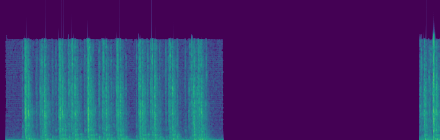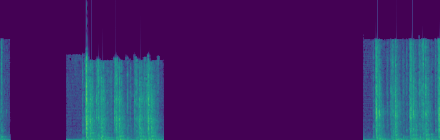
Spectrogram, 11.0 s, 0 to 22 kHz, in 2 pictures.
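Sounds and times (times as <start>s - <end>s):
typewriter key clacks: 5.3s - 5.6s.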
